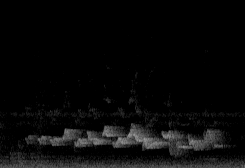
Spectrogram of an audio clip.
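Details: Ultramarine grosbeak, a caged bird in its first time in a tournament cage, sings a rapid warbled phrase of slurred whistled notes stepping up and down, continuous for about three seconds over a steady low hum.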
